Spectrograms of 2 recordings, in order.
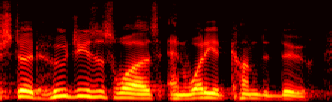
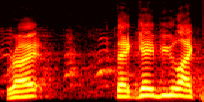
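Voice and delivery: laughing; 4 semitones higher, 9 dB louder than usual. Real, not acted. Laughs at own joke.

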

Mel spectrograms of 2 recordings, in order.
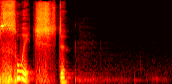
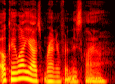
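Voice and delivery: muttered scorn; 9 dB quieter, faster than usual. Retold or imitated. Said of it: "David is standing there like".

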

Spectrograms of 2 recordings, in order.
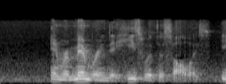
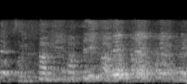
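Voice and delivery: incredulous laugh; 13 semitones higher than usual. Real, not acted. Laughs at quoted claim.

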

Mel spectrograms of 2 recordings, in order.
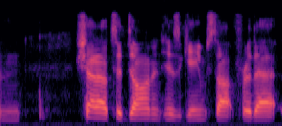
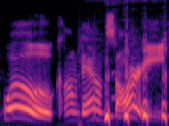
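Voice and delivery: much higher, louder backing-off whoa; mock startled; 11 semitones higher, 4 dB louder, slower than usual. Calming the mad Walgreens clerk, mock startled and higher. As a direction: pretend to flinch from an angry clerk.

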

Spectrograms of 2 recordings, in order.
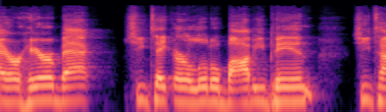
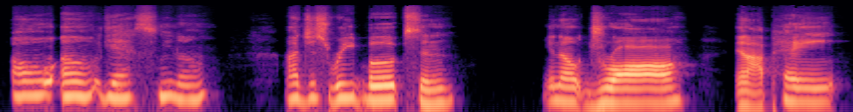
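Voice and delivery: put-on nerd girl. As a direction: play an awkward girl fumbling through small talk. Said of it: "She a nerd girl".

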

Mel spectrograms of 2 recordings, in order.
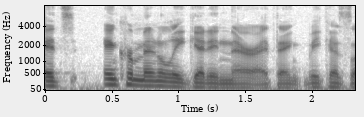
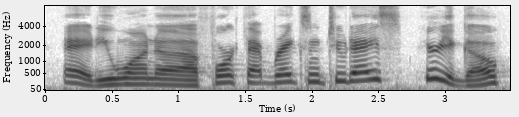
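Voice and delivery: mock cheery seller; 9 semitones higher, 8 dB louder than usual. Mock voicing Amazon seller.

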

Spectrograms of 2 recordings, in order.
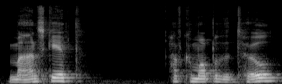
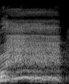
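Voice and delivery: exasperated scream. Retold or imitated. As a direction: let out a high, strangled "ah" at breaking point. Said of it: "a second away from going".

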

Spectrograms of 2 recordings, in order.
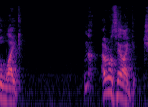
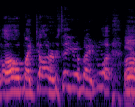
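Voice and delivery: mock rant; 7 semitones higher than usual.

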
